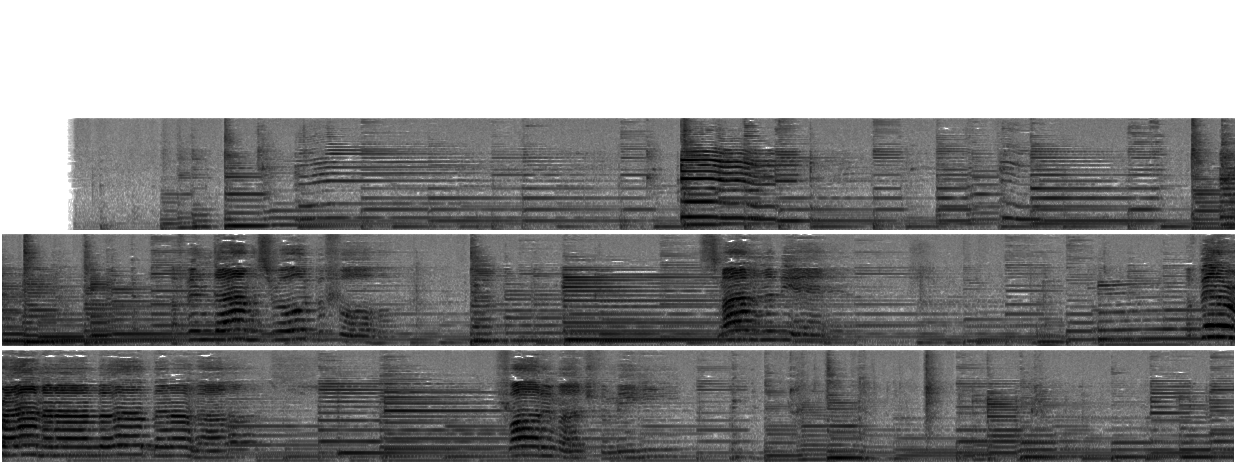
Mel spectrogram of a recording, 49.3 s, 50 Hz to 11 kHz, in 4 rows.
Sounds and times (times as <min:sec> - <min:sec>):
Music: 0:13.3 - 0:49.3.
